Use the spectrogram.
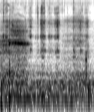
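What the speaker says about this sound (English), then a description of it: "Just cut as tight as you possibly can right down this side of" A knife saws along the dorsal fin of a black crappie while filleting it, making close, raspy, scraping strokes with small crunches as the blade works through flesh and bone.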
